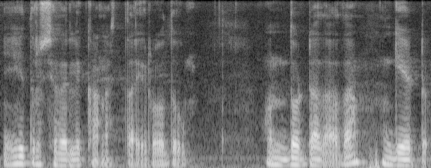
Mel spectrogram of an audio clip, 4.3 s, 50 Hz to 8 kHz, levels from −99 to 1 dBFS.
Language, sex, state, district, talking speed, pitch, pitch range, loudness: Kannada, male, Karnataka, Koppal, 110 wpm, 115 Hz, 105-130 Hz, -17 LUFS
